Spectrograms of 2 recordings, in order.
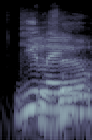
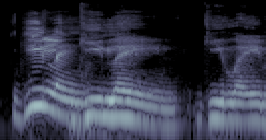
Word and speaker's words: Ghislaine: Ghislaine Maxwell. Ghislaine Maxwell.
